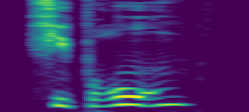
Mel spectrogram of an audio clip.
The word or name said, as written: fibrom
